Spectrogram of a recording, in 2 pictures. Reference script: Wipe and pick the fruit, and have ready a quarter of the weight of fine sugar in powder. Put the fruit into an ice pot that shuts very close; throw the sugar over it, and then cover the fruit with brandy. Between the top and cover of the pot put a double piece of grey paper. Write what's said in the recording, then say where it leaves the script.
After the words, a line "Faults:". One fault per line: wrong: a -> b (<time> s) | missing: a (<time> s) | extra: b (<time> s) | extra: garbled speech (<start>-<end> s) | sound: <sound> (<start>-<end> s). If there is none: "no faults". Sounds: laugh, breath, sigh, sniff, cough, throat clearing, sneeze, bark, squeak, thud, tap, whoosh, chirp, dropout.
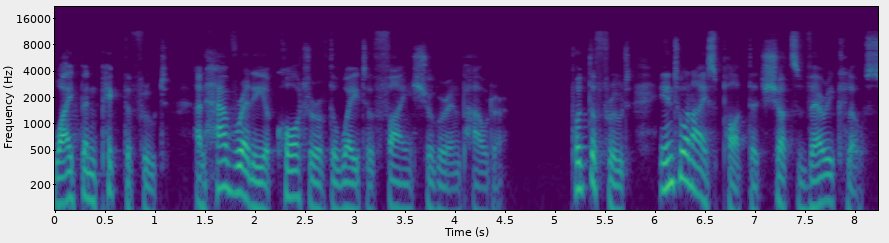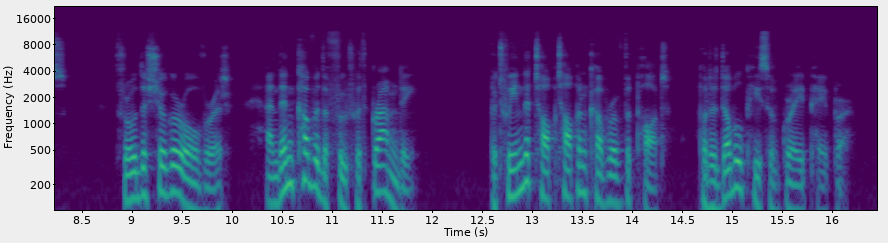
Wipe and pick the fruit, and have ready a quarter of the weight of fine sugar in powder. Put the fruit into an ice pot that shuts very close; throw the sugar over it, and then cover the fruit with brandy. Between the top top and cover of the pot put a double piece of grey paper.
Faults:
extra: top (13.3 s)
